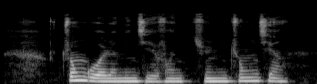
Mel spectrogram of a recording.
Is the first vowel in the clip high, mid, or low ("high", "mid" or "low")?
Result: high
